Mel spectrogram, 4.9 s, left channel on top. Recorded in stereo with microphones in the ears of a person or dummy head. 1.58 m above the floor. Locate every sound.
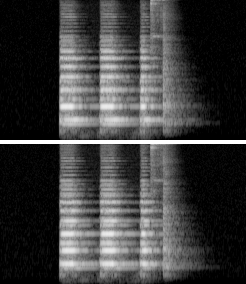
1.2 s an alarm: 20° left (ahead or behind), 0.5 m
3.0 s breaking glass: 40° left (ahead or behind), 1.4 m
